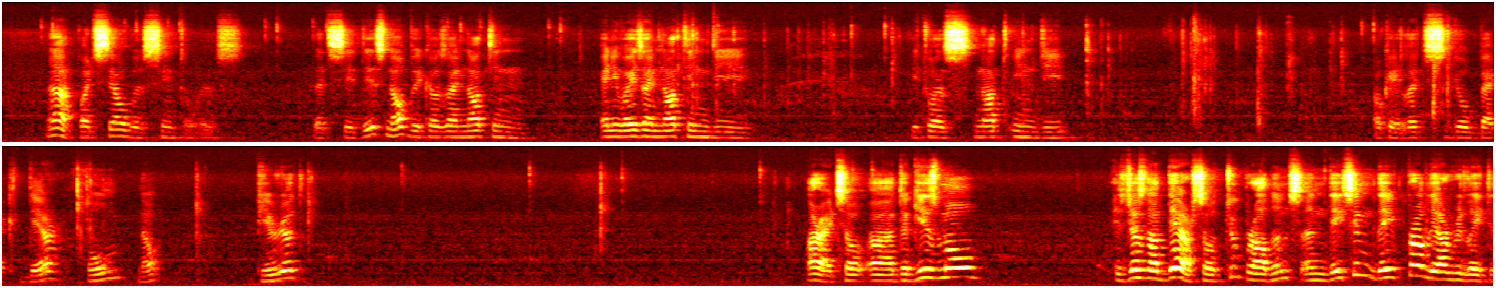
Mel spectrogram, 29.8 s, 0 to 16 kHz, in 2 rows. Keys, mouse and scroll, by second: 0.4 click, 1.2 click, 1.6 click, 2.6 click, 3.1 click, 4.5 click, 4.8 click, 5.5 click, 6.8 ctrl+Tab, 8.1 alt+z, 8.5 middle click, 9.2-10.8 scroll down 7, 10.8 Home, 11.8 shift+`, 14.3 Tab, 15.7 Home, 18.0 scroll down 1, 21.1-22.6 middle drag, 23.4 middle click, 27.2-27.8 scroll down 1, 27.8 middle click, 28.4 scroll up 1, 29.0 ctrl+s.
